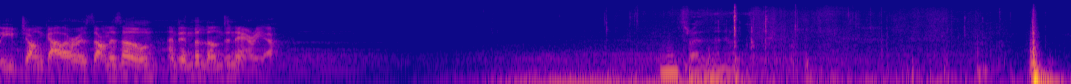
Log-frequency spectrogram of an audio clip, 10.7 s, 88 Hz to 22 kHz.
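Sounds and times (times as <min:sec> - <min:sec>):
speech: 0:00.0 - 0:02.9, 0:06.6 - 0:07.4
low rumble: 0:04.2 - 0:08.4
person shifting and rustling inside a car: 0:04.6 - 0:10.7
car door slamming shut: 0:10.2 - 0:10.7.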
